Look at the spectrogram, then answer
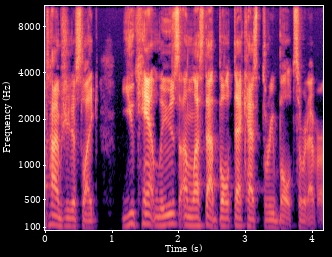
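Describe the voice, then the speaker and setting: Bright and sharp in tone, a man speaks at a very fast pace. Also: very clean recording, silent background. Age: 20s. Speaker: competitive card game player. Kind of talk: casual chat.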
